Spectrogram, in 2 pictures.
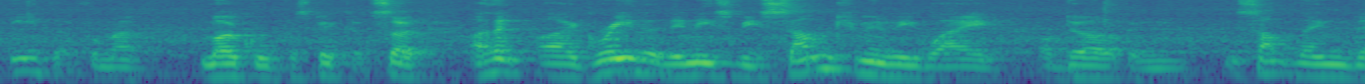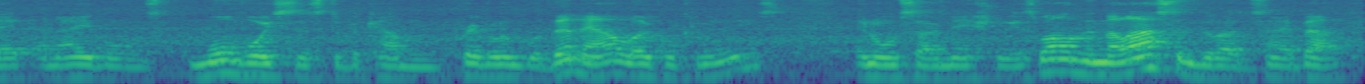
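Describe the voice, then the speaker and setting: A New Zealand man in his forties speaking on a public panel, earnest and halting, with frequent restarts. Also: medium pitch. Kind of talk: panel discussion. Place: university lecture room. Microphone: table microphone, distant. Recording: echoey room with background hum.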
